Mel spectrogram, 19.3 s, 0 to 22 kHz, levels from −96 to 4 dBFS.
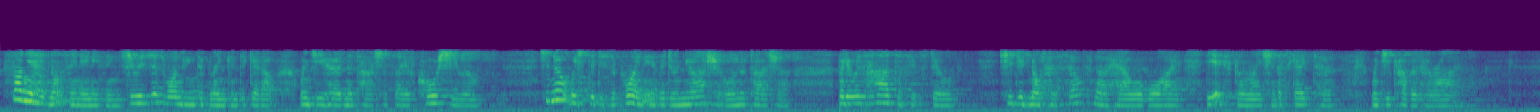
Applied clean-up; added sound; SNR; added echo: none; none; none; reverberation time 2.3 s.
